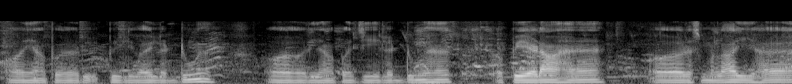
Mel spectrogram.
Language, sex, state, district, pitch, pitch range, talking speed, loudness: Bundeli, male, Uttar Pradesh, Budaun, 95 Hz, 90-105 Hz, 145 wpm, -19 LUFS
